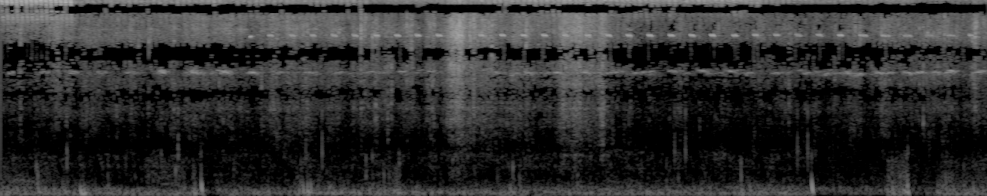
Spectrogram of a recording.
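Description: Night insects, likely crickets, trilling steadily in a high, finely pulsing chorus with a faster ticking chirp beneath it, over faint low rumble and a few soft clicks.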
